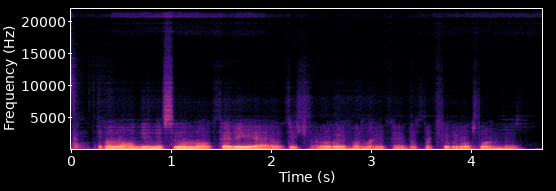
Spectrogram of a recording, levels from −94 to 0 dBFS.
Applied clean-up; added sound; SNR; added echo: neural mask model DeepFilterNet 3.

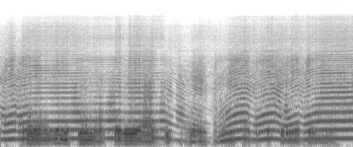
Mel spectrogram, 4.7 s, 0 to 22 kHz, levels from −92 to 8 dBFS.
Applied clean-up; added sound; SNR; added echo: neural mask model RNNoise.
